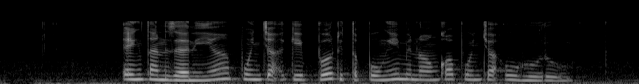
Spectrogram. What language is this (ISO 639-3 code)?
jav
